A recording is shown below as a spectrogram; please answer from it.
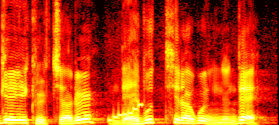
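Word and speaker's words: Nebty: 이 두 개의 글자를 네부티라고 읽는데 두 여주인이라는 뜻입니다.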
